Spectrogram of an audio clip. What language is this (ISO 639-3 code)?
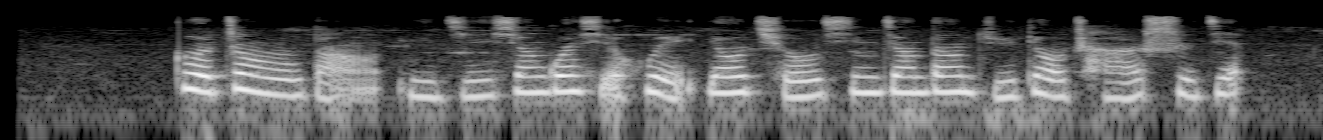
zho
